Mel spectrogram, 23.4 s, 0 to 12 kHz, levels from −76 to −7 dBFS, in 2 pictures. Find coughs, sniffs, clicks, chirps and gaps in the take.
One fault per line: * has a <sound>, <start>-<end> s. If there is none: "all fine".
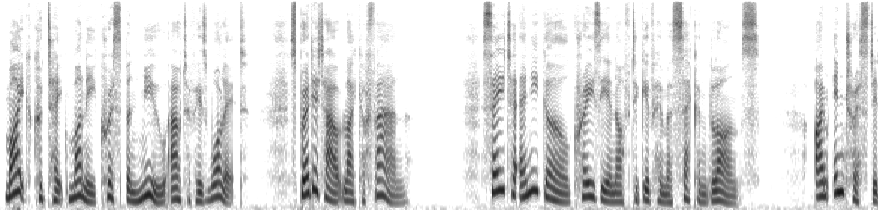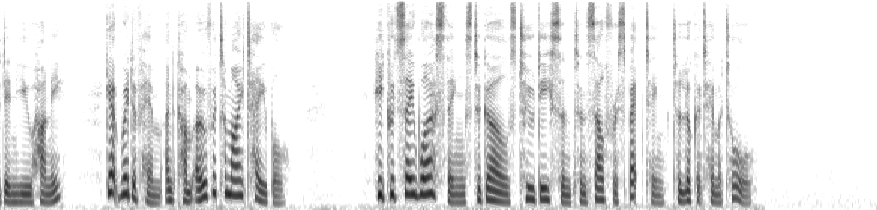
all fine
